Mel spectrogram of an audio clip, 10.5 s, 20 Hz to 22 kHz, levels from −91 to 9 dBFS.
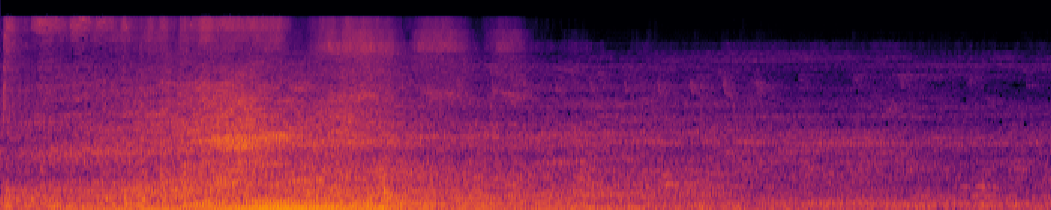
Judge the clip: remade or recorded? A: recorded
